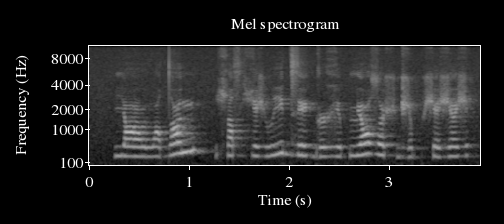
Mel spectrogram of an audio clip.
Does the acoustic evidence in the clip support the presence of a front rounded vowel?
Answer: yes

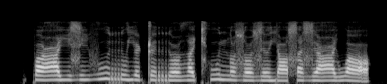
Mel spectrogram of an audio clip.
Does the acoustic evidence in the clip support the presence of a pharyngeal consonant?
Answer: yes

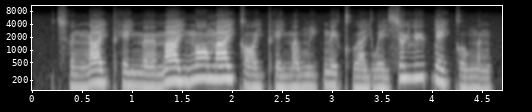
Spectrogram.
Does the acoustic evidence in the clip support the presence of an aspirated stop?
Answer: yes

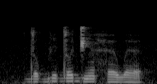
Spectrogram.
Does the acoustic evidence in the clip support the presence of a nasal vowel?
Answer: yes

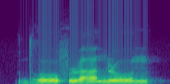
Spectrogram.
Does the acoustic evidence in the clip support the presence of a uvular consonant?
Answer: no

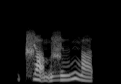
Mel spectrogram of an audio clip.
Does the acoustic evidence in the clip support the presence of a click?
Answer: no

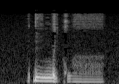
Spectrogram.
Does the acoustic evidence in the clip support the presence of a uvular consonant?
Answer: no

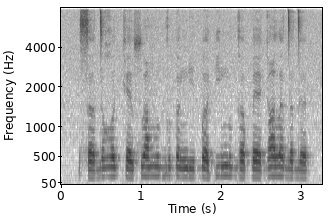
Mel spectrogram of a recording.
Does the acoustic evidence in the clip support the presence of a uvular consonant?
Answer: yes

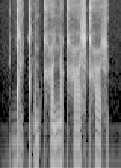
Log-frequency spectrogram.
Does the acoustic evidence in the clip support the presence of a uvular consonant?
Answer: yes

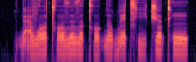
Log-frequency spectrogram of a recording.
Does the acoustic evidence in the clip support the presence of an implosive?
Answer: yes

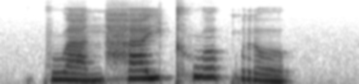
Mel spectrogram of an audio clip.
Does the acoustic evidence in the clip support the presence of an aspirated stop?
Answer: yes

